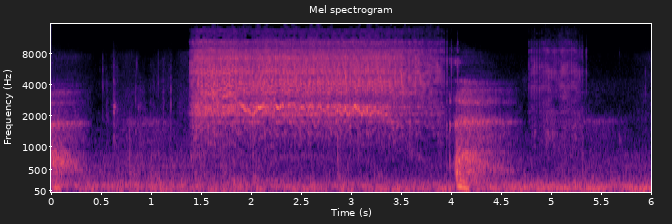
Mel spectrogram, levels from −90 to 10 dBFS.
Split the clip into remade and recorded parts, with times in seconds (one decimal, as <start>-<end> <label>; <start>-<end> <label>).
0.0-0.7 recorded; 0.7-1.2 remade; 1.2-1.9 recorded; 1.9-5.5 remade; 5.5-6.0 recorded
